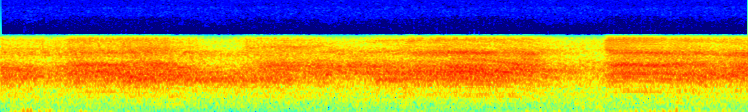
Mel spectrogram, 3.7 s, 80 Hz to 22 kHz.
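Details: Rooks calling on 30 May 2011 at Ptačí ostrovy in Chrudim, Pardubice Region, Czech Republic; rough, drawn-out caws merge into one unbroken, slowly pulsing chorus.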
